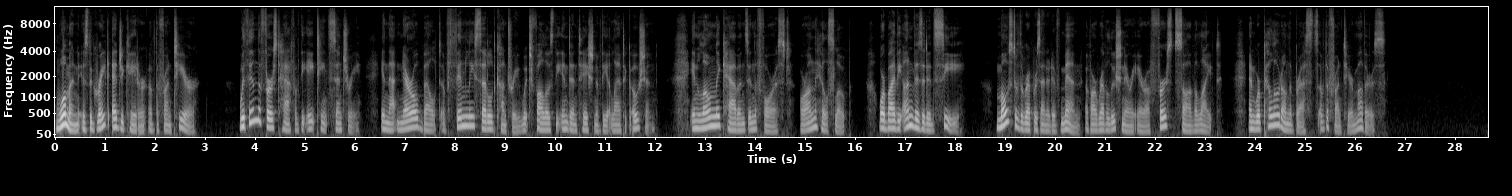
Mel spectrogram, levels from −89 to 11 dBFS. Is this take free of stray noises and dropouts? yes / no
yes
